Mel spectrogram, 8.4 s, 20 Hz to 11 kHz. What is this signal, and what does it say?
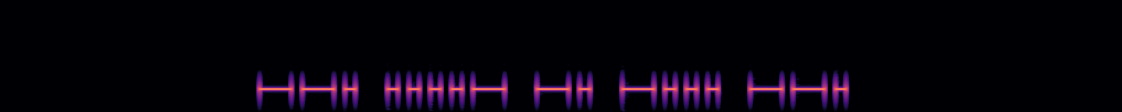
Morse code, heard as a keyed tone, about 15 wpm, 700 Hz. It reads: G4NBG
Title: DXCC-100 Call Signs - 5 Characters - 15wpm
